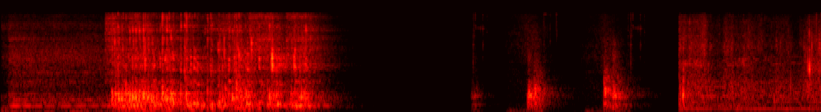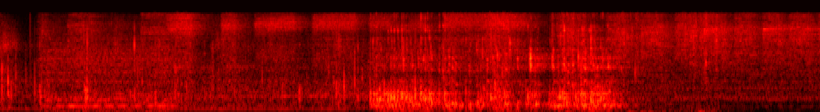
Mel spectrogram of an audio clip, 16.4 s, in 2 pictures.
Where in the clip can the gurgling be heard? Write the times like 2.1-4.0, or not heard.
1.1-3.1, 11.8-14.4.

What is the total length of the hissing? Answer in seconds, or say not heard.
11 s.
